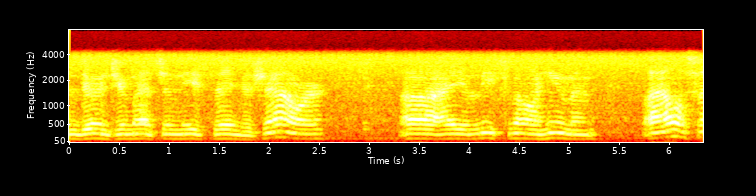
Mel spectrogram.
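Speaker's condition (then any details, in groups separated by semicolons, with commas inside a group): ALS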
